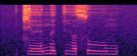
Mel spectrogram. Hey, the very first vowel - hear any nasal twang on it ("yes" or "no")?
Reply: no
